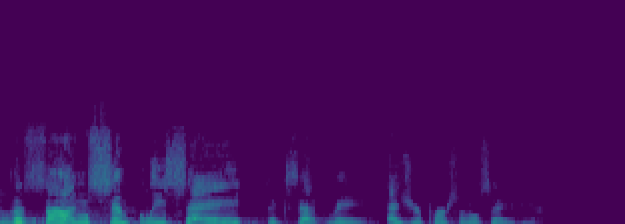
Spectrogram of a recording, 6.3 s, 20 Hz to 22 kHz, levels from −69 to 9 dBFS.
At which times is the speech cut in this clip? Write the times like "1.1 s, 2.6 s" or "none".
2.6 s, 3.7 s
